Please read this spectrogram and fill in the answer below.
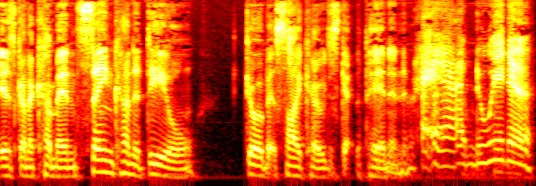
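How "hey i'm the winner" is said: put-on shrill, very high-pitched Scottish accent. Predicting the winner's reaction, imitating Nikki Cross's Scottish accent. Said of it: "is how she talks in her Scottish accent".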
